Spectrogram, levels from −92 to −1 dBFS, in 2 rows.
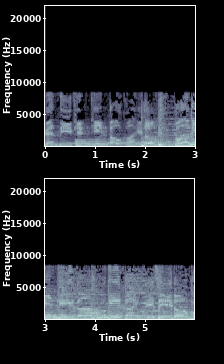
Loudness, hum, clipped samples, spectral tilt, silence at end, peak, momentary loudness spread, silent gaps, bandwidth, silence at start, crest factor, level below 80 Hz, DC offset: -22 LUFS; none; under 0.1%; -4.5 dB/octave; 0 s; -8 dBFS; 7 LU; none; 8.8 kHz; 0 s; 16 dB; -32 dBFS; under 0.1%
